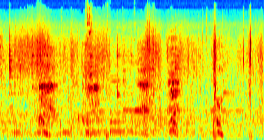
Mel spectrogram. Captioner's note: Dave groaning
